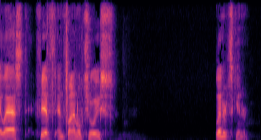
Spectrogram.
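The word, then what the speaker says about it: Lynyrd Skynyrd: fifth and final choice leonard skinner 1973's pronounced leonard skynyrd southern rock band uh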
